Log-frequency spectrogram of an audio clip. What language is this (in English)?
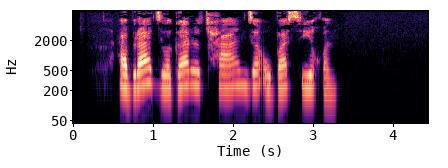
Abkhazian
